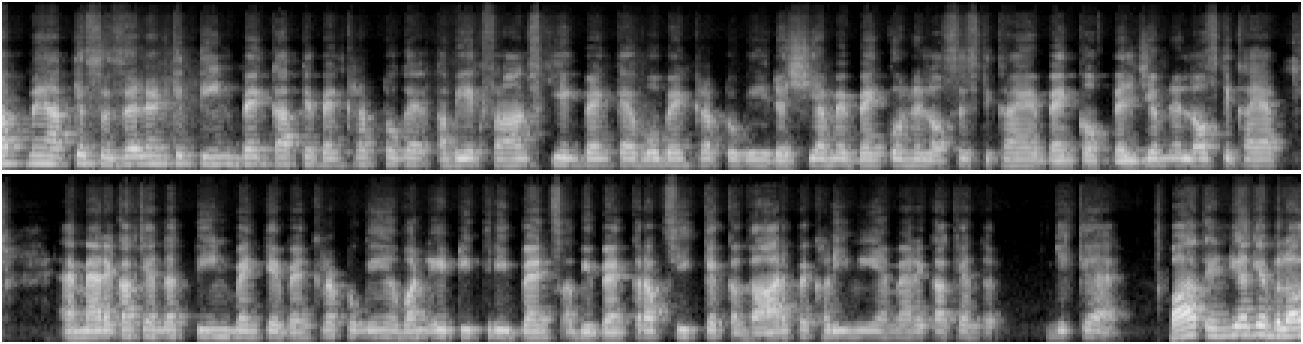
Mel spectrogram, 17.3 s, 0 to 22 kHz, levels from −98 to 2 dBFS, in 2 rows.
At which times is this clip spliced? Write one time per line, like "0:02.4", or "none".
0:16.2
